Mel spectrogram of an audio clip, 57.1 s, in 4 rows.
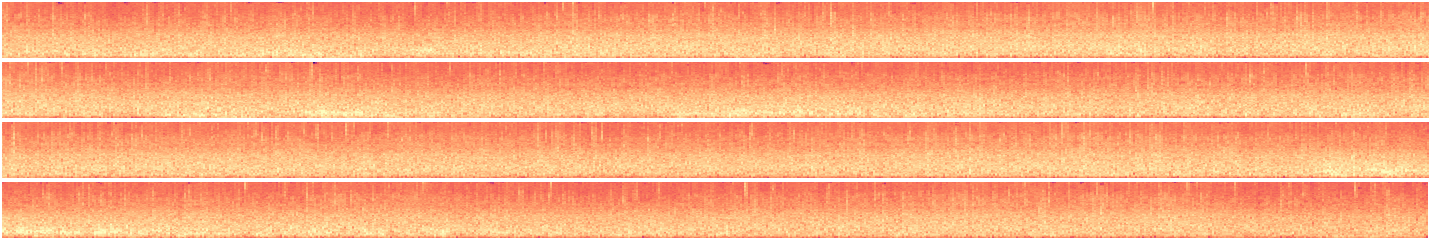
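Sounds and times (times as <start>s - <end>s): steady rain: 0.0s - 57.0s
low rumble of thunder: 15.5s - 24.6s, 41.4s - 49.8s.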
